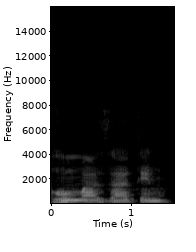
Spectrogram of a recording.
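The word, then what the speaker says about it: همزة: এরপরে তা মারবুতা, তার নিচে তানবিন কাসরা, এর উচ্চারণটা হবে তিন। তাহলে এই শব্দ, এটাকে আমরা কিভাবে তেলাওয়াত করতে পারি? ও হুমা জাতিন, হুমাজাতিন, না, হুমাজাতিন, হুমাজাতিন, এভাবে হুমাজাতিন, এভাবে তেলাওয়াত করব।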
